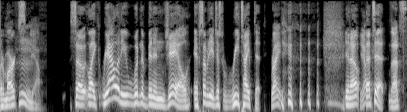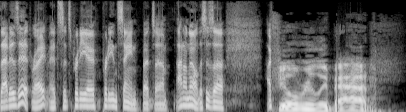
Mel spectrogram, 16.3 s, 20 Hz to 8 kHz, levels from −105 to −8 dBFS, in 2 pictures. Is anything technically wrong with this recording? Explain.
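Yes. From 13.57 s to the end at 16.27 s, the speech has a wrong sample rate fault. Audio captured at 44.1 kHz is being played back at 16 kHz without conversion. That runs it at about 0.36 times speed and drops the pitch by about 17.6 semitones. Just after the change begins, "for uh for" comes out deep and dragging. Speed and pitch fall together by the same ratio, and that is what separates this from a time-stretch or a pitch-shift, which alter only one of the two.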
